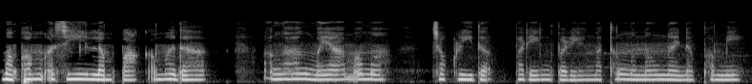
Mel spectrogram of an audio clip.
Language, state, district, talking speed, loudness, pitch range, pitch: Manipuri, Manipur, Imphal West, 110 wpm, -17 LUFS, 215-235 Hz, 225 Hz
